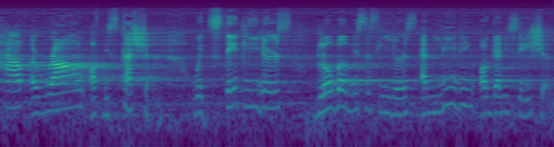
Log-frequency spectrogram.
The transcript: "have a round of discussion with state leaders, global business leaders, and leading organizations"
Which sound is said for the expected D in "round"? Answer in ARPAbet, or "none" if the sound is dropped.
D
